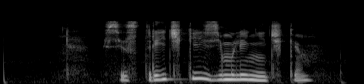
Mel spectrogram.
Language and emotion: Russian, positive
